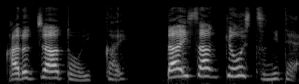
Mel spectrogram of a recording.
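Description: Woman playing a high, prim, exasperated schoolgirl. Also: animated, measured pace, pushed and bright, no room sound, studio quality, heavily acted. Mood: polite, pointed. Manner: polite but scolding, indignant. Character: prim, exasperated high school girl, blunt junior club member. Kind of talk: Japanese youth romantic comedy voice drama. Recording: light music behind.

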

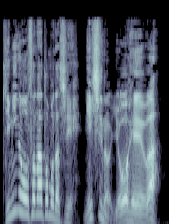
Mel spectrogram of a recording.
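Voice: mid-range voice, sing-song, slow pace, dry recording, studio quality. An actor playing a cheerful, confident teenage male club president with a theatrical, friendly manner, in a youth voice drama. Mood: cheerful, breezy. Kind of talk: Japanese youth romantic comedy voice drama.

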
